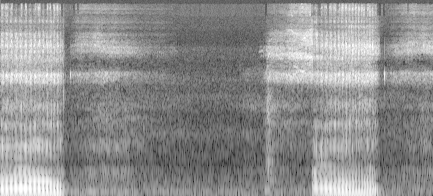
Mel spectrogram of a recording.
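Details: Baby snoring during sleep: two deep, rumbling snores on breathing in, separated by quiet breathing out.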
